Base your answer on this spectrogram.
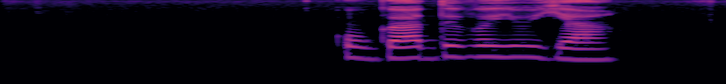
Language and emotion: Russian, neutral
